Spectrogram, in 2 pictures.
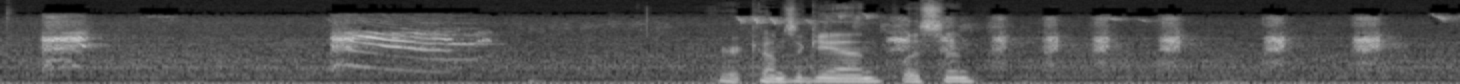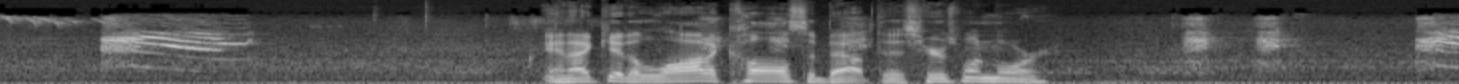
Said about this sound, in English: Get a lot of calls about what's this bird that's whining in the backyard. That's not a bird. This is the eastern gray squirrel. And the gray squirrel is also known as a cat squirrel by colloquial name and hunter name.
